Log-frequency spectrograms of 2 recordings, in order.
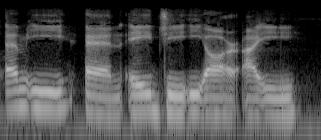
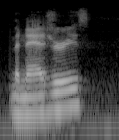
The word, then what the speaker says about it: menagerie: Uh, I'm gonna butcher what it, how it's actually pronounced, but spelled M E N A G E R I E. Menagerie. Menageries.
